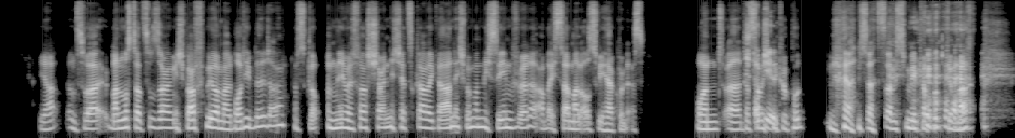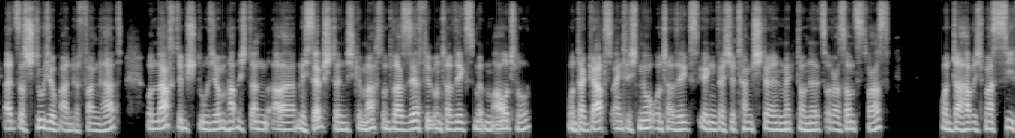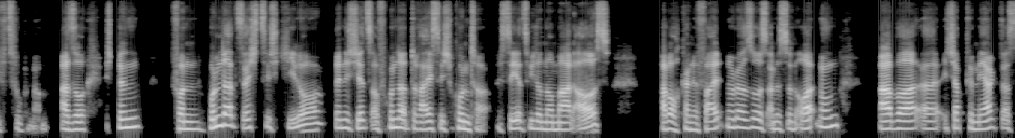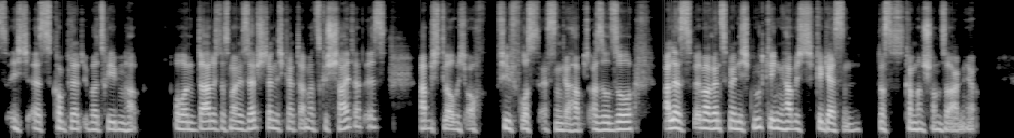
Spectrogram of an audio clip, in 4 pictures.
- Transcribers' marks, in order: other background noise; laugh; laughing while speaking: "das habe ich mir"; stressed: "massiv"
- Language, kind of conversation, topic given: German, advice, Wie würdest du deine Essgewohnheiten beschreiben, wenn du unregelmäßig isst und häufig zu viel oder zu wenig Nahrung zu dir nimmst?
